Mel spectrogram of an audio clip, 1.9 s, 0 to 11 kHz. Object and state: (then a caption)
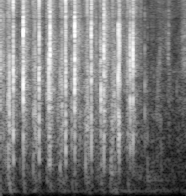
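Ink bottle with loose mixing ball. A bottle of Blanco Blanco white alcohol ink is shaken so its mixing ball comes loose, giving about nine quick, bright rattling clicks that fade out after about 1.4 seconds. The freely rattling ball shows the pigment is no longer stuck to the bottom of the bottle.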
